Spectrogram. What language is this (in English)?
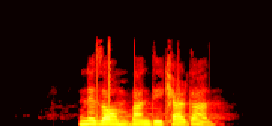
Persian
